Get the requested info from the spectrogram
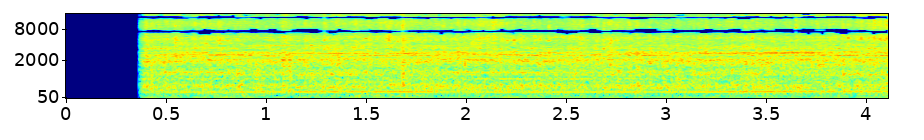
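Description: Electric hand mixer running at a steady speed, its beaters whipping softened butter and granular sweetener in a stainless steel bowl: a steady motor whine over whirring. It starts abruptly about a third of a second in.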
